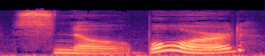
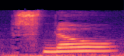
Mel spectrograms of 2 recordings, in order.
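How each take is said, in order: First: The stress falls on the second part, board. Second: The stress falls on the first part, snow. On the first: The speaker calls it wrong. "we don't have snowboard, where you're going to stress the word board" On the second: The speaker calls it right. "You need to stress the first word of the compound noun"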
